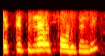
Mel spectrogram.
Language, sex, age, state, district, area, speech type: Odia, female, 18-30, Odisha, Sundergarh, urban, conversation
